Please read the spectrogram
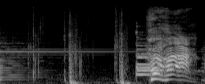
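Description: Heavy cartoon footsteps of a giant, a few dull thuds, as background music fades out, followed near the end by a short vocal exclamation that slides in pitch.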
